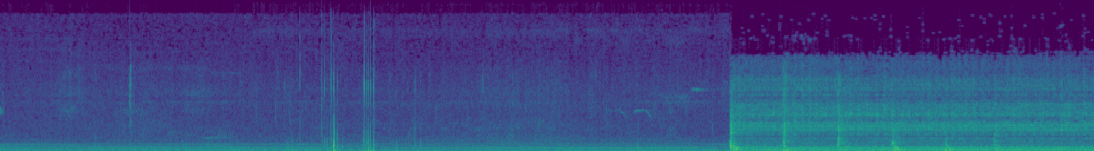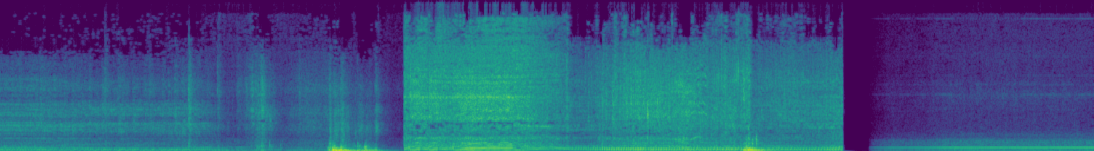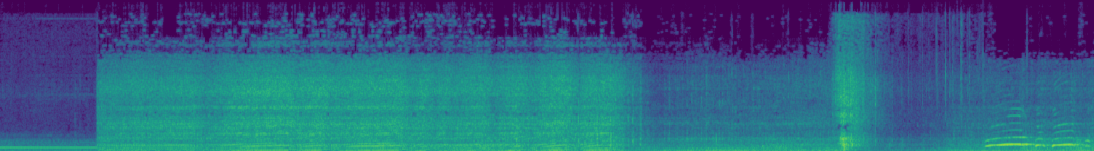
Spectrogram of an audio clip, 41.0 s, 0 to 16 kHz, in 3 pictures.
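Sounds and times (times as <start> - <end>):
steady single-pitched hum: 0.0 - 11.3, 24.6 - 28.7
chainsaw engines revving: 9.1 - 16.5, 18.7 - 24.2, 28.6 - 41.0.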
